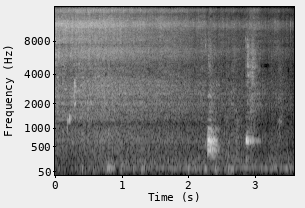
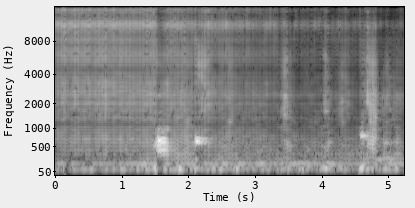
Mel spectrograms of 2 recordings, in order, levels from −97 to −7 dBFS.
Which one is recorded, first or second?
first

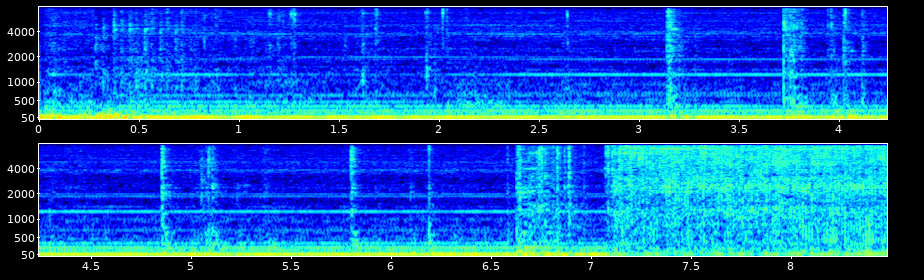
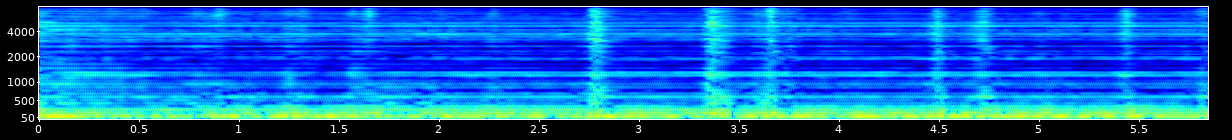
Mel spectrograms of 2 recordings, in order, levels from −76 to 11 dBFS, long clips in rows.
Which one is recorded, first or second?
first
